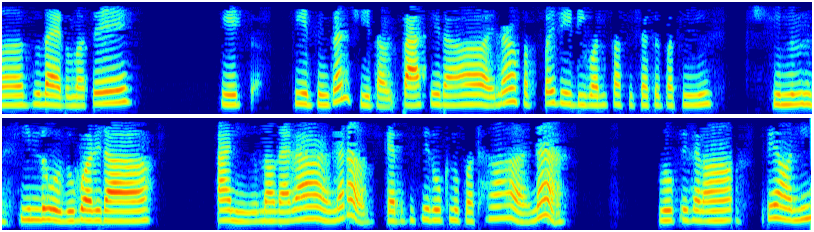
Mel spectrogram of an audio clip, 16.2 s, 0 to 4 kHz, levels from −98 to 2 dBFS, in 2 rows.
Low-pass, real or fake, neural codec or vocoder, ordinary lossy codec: 3.6 kHz; fake; codec, 16 kHz, 0.3 kbps, FocalCodec; MP3, 16 kbps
